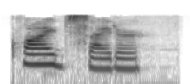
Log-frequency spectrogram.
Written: clydesider

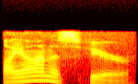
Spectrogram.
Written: ionosphere

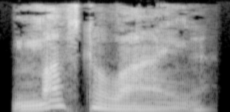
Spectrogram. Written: musteline

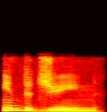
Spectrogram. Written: indigene

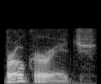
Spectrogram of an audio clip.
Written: brokerage

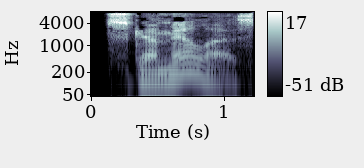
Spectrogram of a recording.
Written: scamillus

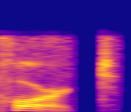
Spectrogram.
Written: Porte

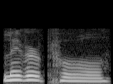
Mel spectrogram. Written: Liverpool

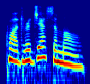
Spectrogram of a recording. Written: quadragesimal

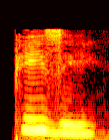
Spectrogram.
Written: peezy

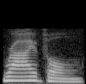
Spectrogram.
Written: rival

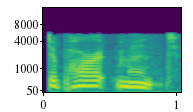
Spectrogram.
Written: department

